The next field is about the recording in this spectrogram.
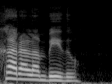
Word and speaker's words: Charalambidou: Charalambidou.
